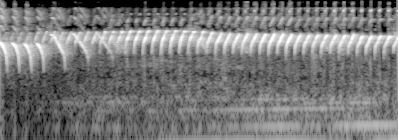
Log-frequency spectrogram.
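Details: Belgian canary sings fast, high, rolling trills of repeated downslurred notes, shifting from a few quick chirps into a steady rattling tour, over a faint low hum.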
